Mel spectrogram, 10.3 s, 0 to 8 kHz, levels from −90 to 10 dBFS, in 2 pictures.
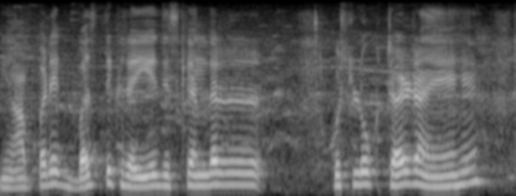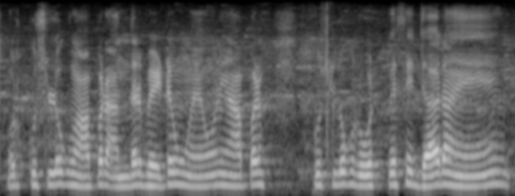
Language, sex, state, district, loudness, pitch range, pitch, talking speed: Hindi, male, Bihar, Jahanabad, -18 LUFS, 160-180 Hz, 170 Hz, 200 wpm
